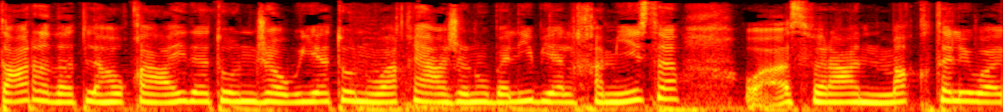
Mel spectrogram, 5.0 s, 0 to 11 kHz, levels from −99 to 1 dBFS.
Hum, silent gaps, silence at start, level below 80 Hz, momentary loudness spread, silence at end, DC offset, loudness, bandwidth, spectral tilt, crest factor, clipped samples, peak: none; none; 0 s; -40 dBFS; 3 LU; 0 s; under 0.1%; -26 LUFS; 11 kHz; -4.5 dB/octave; 12 dB; under 0.1%; -14 dBFS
